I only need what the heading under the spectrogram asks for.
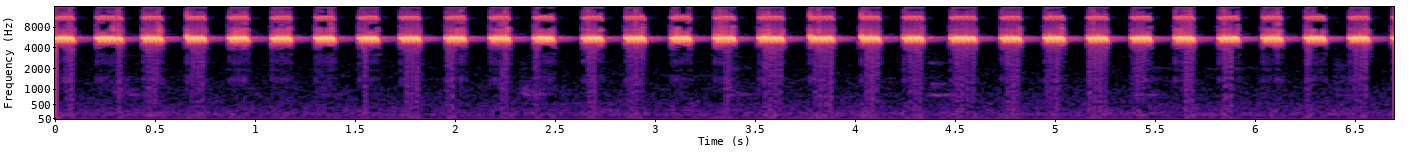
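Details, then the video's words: A male cricket calls on a summer evening with a rhythmic series of sharp, piercing chirps, close to four per second, each clean and equally loud, and nothing else audible. "Cricket Chirping Sound Effect"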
